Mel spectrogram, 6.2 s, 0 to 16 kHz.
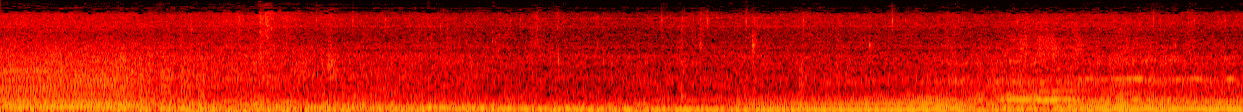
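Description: Toyota GR Yaris's 1.6-litre turbocharged three-cylinder engine heard from inside the cabin: at full throttle near 7,000 rpm at first, its note falls within the first second or two as the car brakes hard for a corner. It then climbs again in the last few seconds as the throttle goes back on.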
